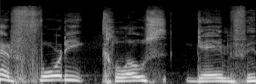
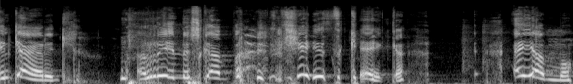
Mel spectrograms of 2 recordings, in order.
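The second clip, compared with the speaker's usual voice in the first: Italian accent, much higher, slower; 11 semitones higher than usual. Reading a viewer's Discord message aloud on the show, in an Italian accent. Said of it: "read this in his Italian accent".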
